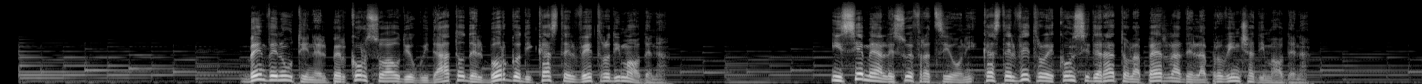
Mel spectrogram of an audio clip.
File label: IT, Audioguide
